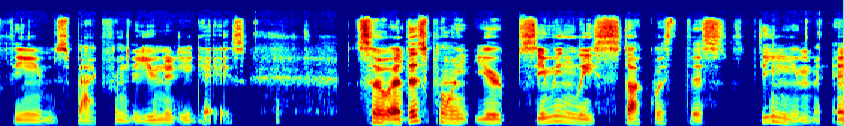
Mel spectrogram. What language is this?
English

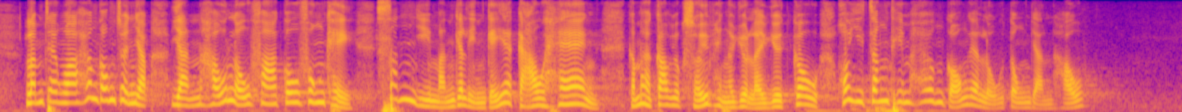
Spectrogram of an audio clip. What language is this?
Cantonese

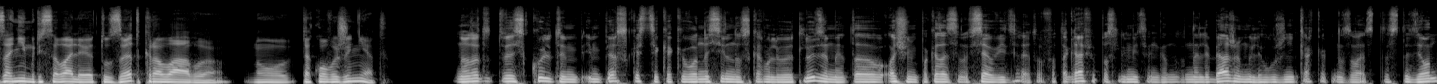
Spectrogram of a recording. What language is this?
Russian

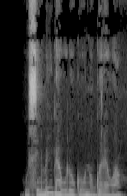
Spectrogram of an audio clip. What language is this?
Kabyle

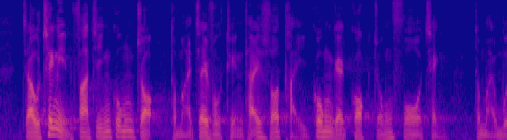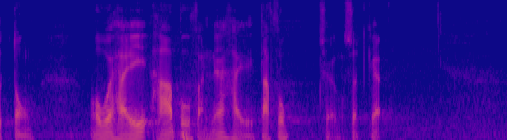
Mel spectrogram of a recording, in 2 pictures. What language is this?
Cantonese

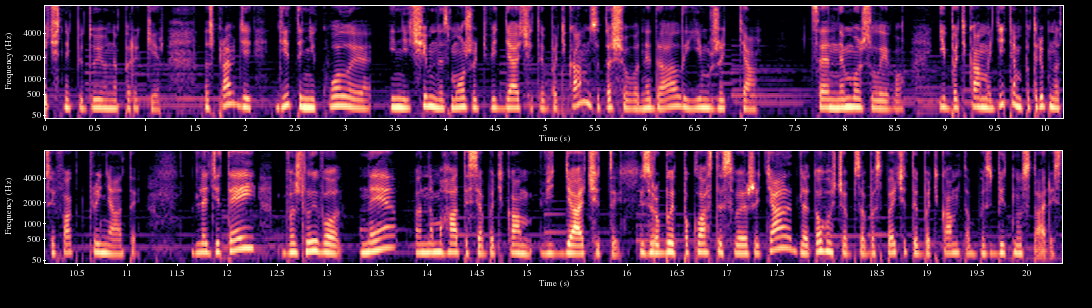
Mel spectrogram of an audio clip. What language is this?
Ukrainian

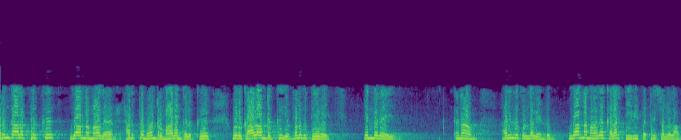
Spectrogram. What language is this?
Tamil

